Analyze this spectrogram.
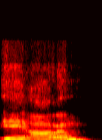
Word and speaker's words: arm: uh the word like a rm arm the r is silent but in a word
